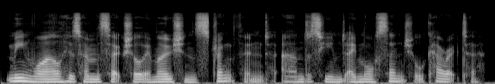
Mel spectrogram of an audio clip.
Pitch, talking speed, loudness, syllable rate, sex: 120 Hz, 135 wpm, -19 LUFS, 5.3 syllables/s, male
